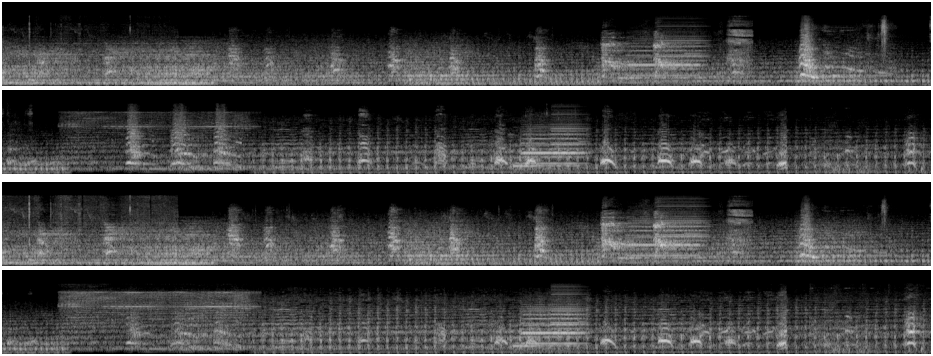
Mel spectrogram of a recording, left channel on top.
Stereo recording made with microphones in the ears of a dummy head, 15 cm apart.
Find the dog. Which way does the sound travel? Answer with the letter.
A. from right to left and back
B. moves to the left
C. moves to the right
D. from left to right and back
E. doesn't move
A.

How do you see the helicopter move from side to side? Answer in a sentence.
In this clip you hear the helicopter travel towards the right.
